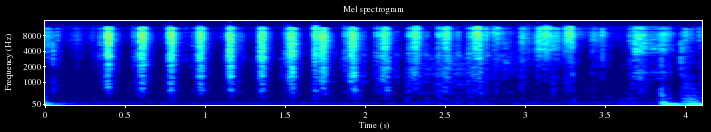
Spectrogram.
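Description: Ink blending tool with a foam pad being dabbed quickly and repeatedly against paper and the ink pad, about seven faint strokes a second, stopping near the end.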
